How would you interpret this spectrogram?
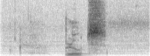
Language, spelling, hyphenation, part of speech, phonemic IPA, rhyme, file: Dutch, bloed, bloed, noun / verb, /blut/, -ut, Nl-bloed.ogg
- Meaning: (noun) 1. blood 2. a grave consequence, a high price 3. a whole body; especially (plural also (archaic) bloeien in this sense) a (poor) person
